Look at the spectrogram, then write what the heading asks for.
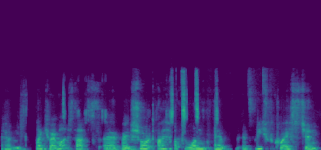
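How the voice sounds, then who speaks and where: A woman's voice: medium pitch, moderate pace, slight background noise, rough recording. A woman chairing an inquiry session, courteous and procedural as she hands over the questioning. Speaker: inquiry reporter. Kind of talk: chairing a hearing.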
